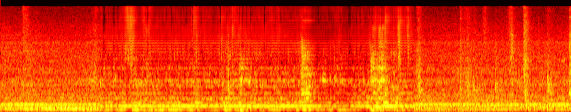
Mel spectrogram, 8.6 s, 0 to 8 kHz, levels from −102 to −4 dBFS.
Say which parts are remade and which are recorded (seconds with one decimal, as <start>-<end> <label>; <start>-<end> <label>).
0.0-1.5 recorded; 1.5-6.2 remade; 6.2-8.6 recorded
